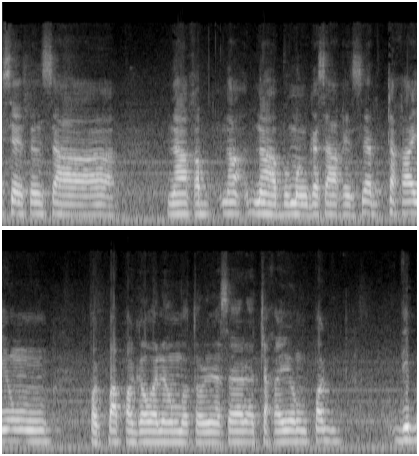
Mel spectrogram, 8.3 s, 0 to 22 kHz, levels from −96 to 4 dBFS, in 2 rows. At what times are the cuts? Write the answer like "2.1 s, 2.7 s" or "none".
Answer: none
